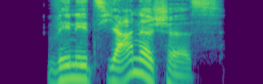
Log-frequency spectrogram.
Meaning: strong/mixed nominative/accusative neuter singular of venezianisch
- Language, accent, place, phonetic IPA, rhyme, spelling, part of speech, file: German, Germany, Berlin, [ˌveneˈt͡si̯aːnɪʃəs], -aːnɪʃəs, venezianisches, adjective, De-venezianisches.ogg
